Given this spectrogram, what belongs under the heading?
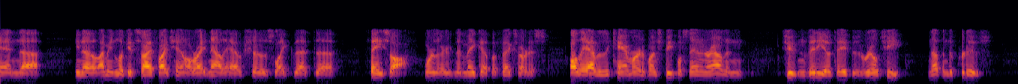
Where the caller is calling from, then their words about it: Columbus, Ohio, United States; I'm calling from the Central Ohio area.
